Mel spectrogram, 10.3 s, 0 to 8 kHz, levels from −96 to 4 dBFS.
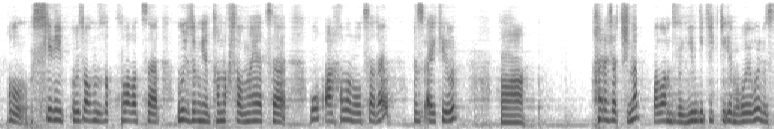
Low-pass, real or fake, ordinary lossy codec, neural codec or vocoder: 7.2 kHz; fake; none; codec, 24 kHz, 1 kbps, SNAC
